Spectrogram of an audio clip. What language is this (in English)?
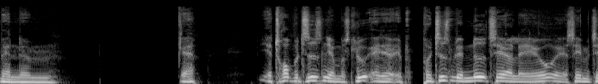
Danish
